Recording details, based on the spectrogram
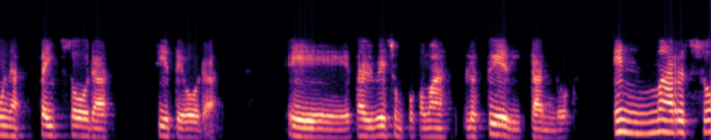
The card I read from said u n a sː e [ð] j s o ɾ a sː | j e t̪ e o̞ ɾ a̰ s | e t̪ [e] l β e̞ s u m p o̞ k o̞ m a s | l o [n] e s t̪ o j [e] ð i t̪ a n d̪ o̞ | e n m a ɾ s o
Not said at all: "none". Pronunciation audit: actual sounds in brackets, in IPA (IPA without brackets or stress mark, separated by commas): none, a, none, e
